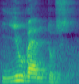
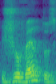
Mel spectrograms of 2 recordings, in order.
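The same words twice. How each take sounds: First: The first sound is a 'y' sound. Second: The first sound is not a 'y' sound. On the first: This is how it is said in Italy. "na Itália pronuncia-se" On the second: This is how it is called in Brazil. "aqui no Brasil nós chamamos de"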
